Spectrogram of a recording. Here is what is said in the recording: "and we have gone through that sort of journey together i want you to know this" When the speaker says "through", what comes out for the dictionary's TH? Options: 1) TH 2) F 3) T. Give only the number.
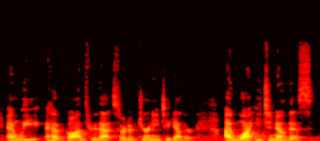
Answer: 1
